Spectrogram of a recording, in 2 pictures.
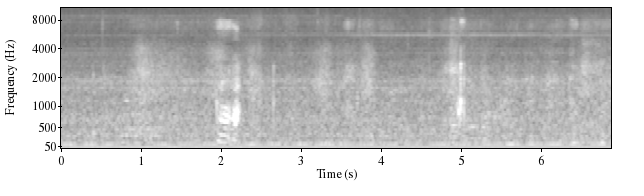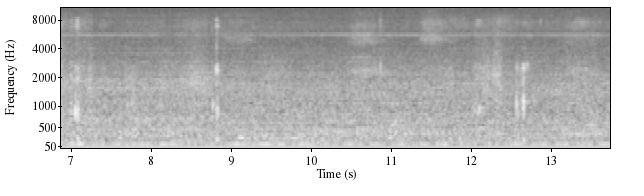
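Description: A newborn baby coos and squeals softly up close.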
